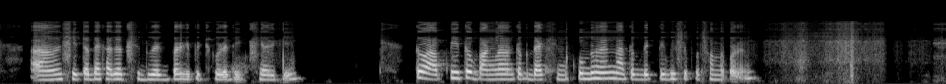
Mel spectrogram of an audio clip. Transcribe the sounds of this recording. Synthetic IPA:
ʃeʈad̪ɛkʰad͡ʑatːɕʰed̪uɾɛk̚baɾːipiʈkoɾed̪ik̚t͡ɕʰiaɾki | t̪oap̚nit̪obaŋlanat̪okd̪ɛkʰenkond̪ʱɔɾenat̪ok̚d̪ek̚t̪ibeʃipɾot͡ɕʰond̪okɔ̰ɾḛn

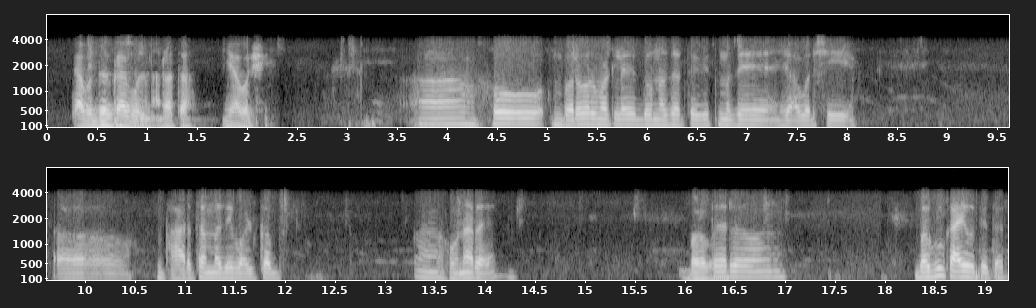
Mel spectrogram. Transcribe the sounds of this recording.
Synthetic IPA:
t̪jabəd̪ːəlkajbolɳa̰ɾat̪a | ja̰ʋə̰ɾʂiː | hobəɾobəɾm̤əʈled̪onɦəd͡zaɾt̪eʋiːsməd̪ʱːjejaʋəɾʂiː | bʱaɾt̪aməd̪ʱːjeʋəlɖkəp | ɦoɽ̃aɾaɦe | bəɾobt̪əɾ | bəɡʱuːkaɦiɦot̪et̪əɾ

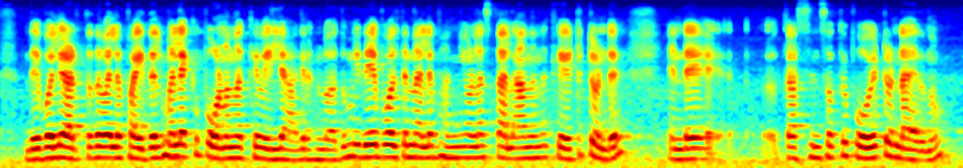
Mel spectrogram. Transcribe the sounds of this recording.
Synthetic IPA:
ɐðeːpo̞ːleɐɽut̪ːɐðɨʋɐlːɐpɐjd̪ɐlmɐlekːɨpo̞ːɳɐ̃nːo̞kːe̞ʋɐlijɐaːɡɾɐɦɐɳɖoɐðumiðe̞ːpo̞ːlet̪ːenɐlːɐbʱɐŋːijuɭːɐst̪ʰɐlɐaːnːenːɨke̞ːʈːiʈːuɳɖɨ | ende̞ | kɐsinso̞kːe̞po̞ːjiʈːuɳɖaːjiɾunːu

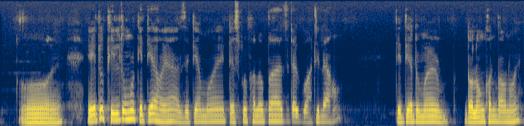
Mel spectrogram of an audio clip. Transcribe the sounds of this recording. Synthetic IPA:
ɔj | ejtʊpʰiltʊmʊjketijaɦɔjãzetijamojtestʊpʰalɔpazetiaɡʊatʰilɛaɦɔ̃ | tetijatʊmaɹ | dɔlɔŋkʰɔnpaʊnɔɦɔj

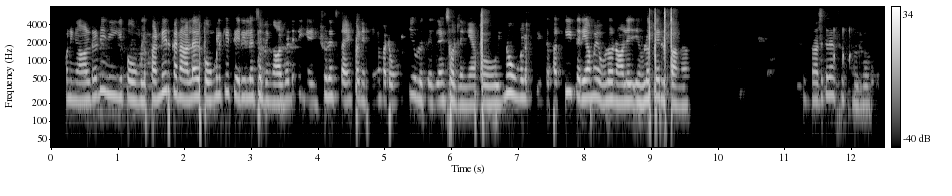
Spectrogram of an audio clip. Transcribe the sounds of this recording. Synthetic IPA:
ɪpːoːniːŋɡɐaːlɾɛɽiniːŋɡɐɪpːoːʊŋɡɐɭɯkːpɐɳːɪɾɯkːɐnaːlɐɪpːoːʊŋɡɐɭɯkːeːt̪ɛɾɪjlɐnːɯsɔlɾiːŋɡɐaːlɾɛɽiniːŋɡɐɪnʂuːɾɛnsʈɐɪmpɐɳːɪɾɯkːiːŋɡɐbɐʈːʊŋɡɐɭkːẽːɛʋɐɭoːt̪ɛɾɪjlɐnːɯsɔlɾiːŋɡɐɪpːoːɪnːõːʊŋɡɐɭɪnd̪ɐpɐt̪kijt̪ɛɾɪjaːmɐɛʋːɐɭoːnaːlɐɛʋːɐɭoːpeːɾɪɾɯpːaːŋɡɐ | ɪpːoɐðɯkːɯt̪ãːsɐɾɔɾɐ

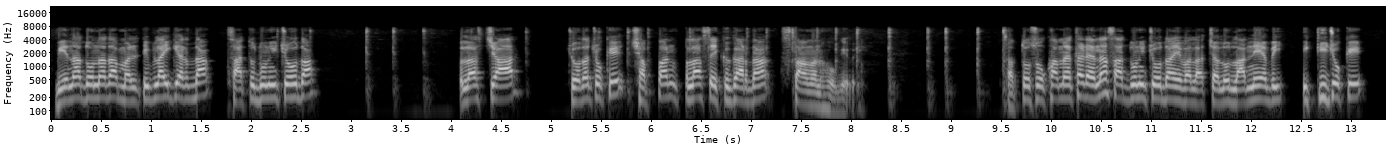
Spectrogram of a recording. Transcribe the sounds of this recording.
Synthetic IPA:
biːənãːd̪oːnãːd̪aːməlʈiːp̬laːiːkəɾd̪ãːsət̪d̪ʊniːt͡ʃɔːd̪ãː | pləst͡ʃaːɾ | t͡ʃɔːd̪ãːt͡ʃokːeːt͡ʃʰəpːənpləsɪkːəɾd̪ãːsə̥t̪aːʋənɦo̰ːɡḛːbə̰ḭː | səb̚t̪õːsoːkʰaːmɛ̃ːt̪ʰəɽɛːnãːsət̪̚d̪ʊnĩːt͡ʃɔːd̪ãːẽːʋaːlãːt͡ʃəloːlaːnːeːɛ̃ːbəiː | ɪkːiːt͡ʃokːeː

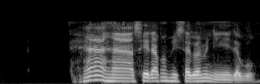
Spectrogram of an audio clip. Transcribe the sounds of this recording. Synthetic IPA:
ɦɛ̃ɦɛ̃sejɾakʰɔmɦisabeaminijed͡ʒabo

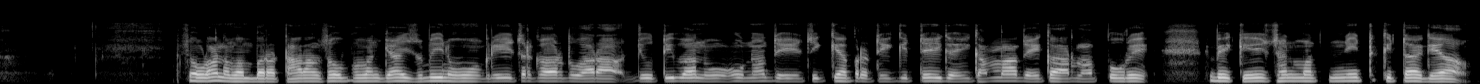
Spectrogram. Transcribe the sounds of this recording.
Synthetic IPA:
soːlãːnəʋəmbəɾəʈʰaːɾãːsɔːpəʋəɲt͡ʃaːiːsəbiːnũːəŋɡɾeːd͡ʒsəɾkaːɾd̪ʊaːɾaːd͡ʒuːt̪iːbãːnũːʊnãːd̪eːsɪkʰːjaːpɾət̪iːkɪt̪iːɡəiːkəmːãːd̪eːkaːɾnaːpuːɾeːbeːkeːsənmət̪nɪt̪kit̪aːɡɪaː

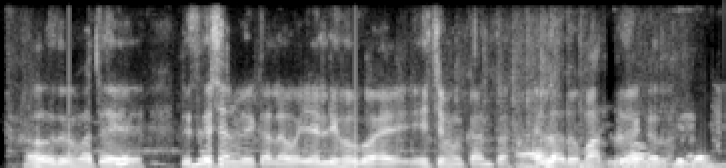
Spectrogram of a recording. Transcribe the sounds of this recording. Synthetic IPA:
ɦɐwd̪umɐt̪ːe | ɖiskɐʃɐnbeːkɐlːɐoelːiɦoːɡuʋaːeːt͡ʃemukʰaːnt̪ɐɛlːɐɾuːmaːt̪ɾɐbekɐlːɐ

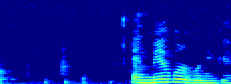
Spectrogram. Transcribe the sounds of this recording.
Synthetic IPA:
ɛnbiokoɹibɔniki

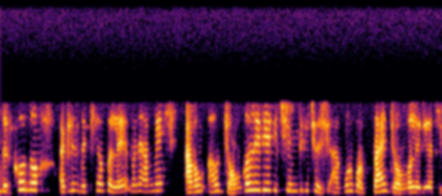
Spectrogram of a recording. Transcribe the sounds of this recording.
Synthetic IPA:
d̪ekʰaw̃t̪ɔɛ̰ʈlisʈd̪ekʰjawpəleməneame | aʋauʔaud͡ʒɔ̃ŋɡəleɽijakit͡ʃʰiemt̪ikit͡ʃʰiɦɔt͡ʃʰiʔaɡuɾũpəɳ̃pɾajd͡ʒɔ̃ŋɡəleɽijat̪ʰi

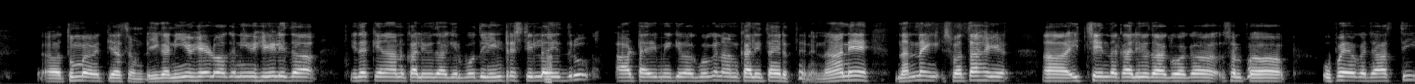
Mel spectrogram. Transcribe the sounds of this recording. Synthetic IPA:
t̪umbɐʋjɐt̪jaːsɐuɳʈuiːɡɐniːʋuɦeːɭuʋaːɡɐniːʋuɦeːɭid̪ɐ | id̪ɐkːe̞naːnukalijud̪aːɡiɾbo̞ːd̪uiɳʈɾesʈilːɐid̪ɾuː | aːʈɐjmiɡaːɡuʋaːɡɐnaːnukaːlit̪aːiɾt̪ːe̞ːnḛnaːne̞ː | nɐnːɐsʋɐt̪ɐɦɐ | it͡ʃːɐjind̪ɐkalijud̪aːɡuʋaːɡɐsʋɐlpɐ | upɐjɔːɡɐd͡ʒaːst̪i

